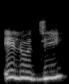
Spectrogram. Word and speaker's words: Eloide: Well, you pronounce it Eloide, but it's fine.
